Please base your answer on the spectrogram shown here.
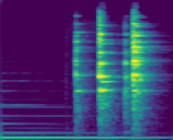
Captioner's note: dishes clatter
